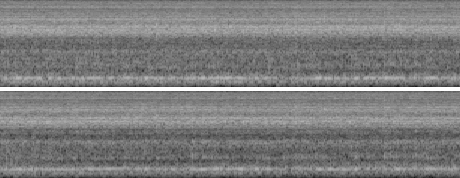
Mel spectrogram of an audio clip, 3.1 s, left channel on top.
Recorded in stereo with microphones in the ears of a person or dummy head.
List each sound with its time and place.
0.0 s running water: 5° left (ahead or behind), 1.5 m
